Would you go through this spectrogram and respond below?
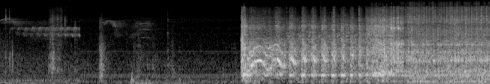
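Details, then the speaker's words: Ford 7.3 diesel van at idle: diesel clatter with a rhythmic chattering wobble about three times a second from the vacuum pump; bad bearings in the vacuum pump pulley, pump to be replaced. "that noise you just heard it's the same thing and obviously that pulley the bearings inside are bad"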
